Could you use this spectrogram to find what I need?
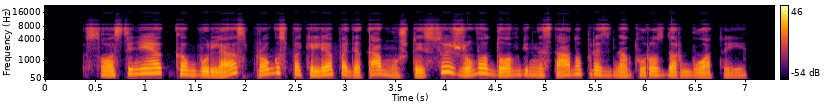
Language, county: Lithuanian, Klaipėda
